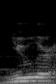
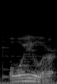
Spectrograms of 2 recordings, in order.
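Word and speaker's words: Euler: then there's another one uler angle it's actually pronounced Oiler angle math math stuff love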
